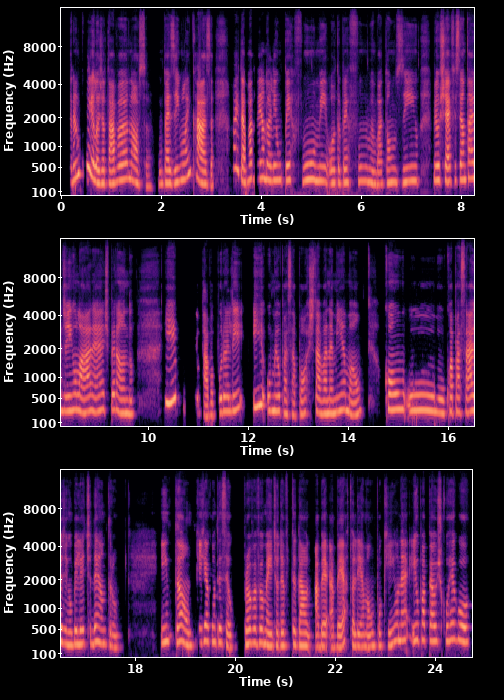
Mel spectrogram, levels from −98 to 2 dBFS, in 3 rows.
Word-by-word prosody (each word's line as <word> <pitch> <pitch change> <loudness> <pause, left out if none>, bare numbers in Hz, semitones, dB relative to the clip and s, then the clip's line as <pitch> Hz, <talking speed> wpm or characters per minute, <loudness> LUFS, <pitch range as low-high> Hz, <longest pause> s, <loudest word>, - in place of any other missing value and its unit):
Tranquila, 360 - +3
já 220 0 +2
estava, 225 +6 +3
nossa, 215 - -3
um 210 +1 -6
pezinho 225 +2 +1
lá 285 +2 -1
em 390 - +1
casa. 210 - +5 0.4
Aí 485 - +1
estava 275 - +4
vendo, 295 -1 +1
ali, 270 0 0
um 270 - -2
perfume, 265 -1 -1
outro 225 0 -3
perfume, 235 +1 -4
um 210 - -3
batonzinho, 235 +4 -3 0.3
meu 265 -1 +3
chefe 260 0 +3
sentadinho 275 0 +1
lá, 255 -2 +4
né, 270 +2 -1
esperando. 245 -5 -1 0.6
E 425 +4 +6 0.4
eu - - -11
estava 185 +2 -2
por 245 +5 -2
ali, 275 - -2
e 350 +3 +4
o 275 - -3
meu 270 0 +1
passaporte 225 -1 -5
estava 230 -2 0
na 230 0 +2
minha 275 +4 -1
mão 235 0 -2 0.4
com 295 0 +2
o 275 -3 0
com 260 - +1
a - - +2
passagem, 255 0 +1
o 225 - -1
bilhete 235 +1 0
dentro. 235 -8 -2 0.8
Então, 270 -2 +1
o 215 - -6
que 255 +2 -6
que 290 - +2
aconteceu? 260 -8 -2 0.2
Provavelmente 240 -3 +1
eu 215 - -1
devo 215 0 -2
ter 235 +2 -2
dad 215 -2 +1
aber 200 +1 +1
aberto, 190 +4 -1
ali, 205 -1 -1
a 200 - -3
mão 195 0 -3
um 215 - -4
pouquinho, 220 +6 -4
né, 295 +1 0
e 290 - -2
o - - -3
papel 295 -2 0
escorregou. 290 0 0
255 Hz, 165 wpm, -23 LUFS, 225-275 Hz, 0.8 s, E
